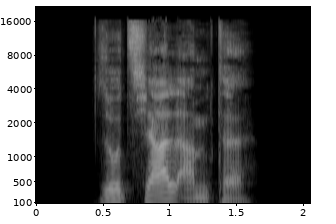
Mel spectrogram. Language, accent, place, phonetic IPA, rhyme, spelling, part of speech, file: German, Germany, Berlin, [zoˈt͡si̯aːlˌʔamtə], -aːlʔamtə, Sozialamte, noun, De-Sozialamte.ogg
- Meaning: dative of Sozialamt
